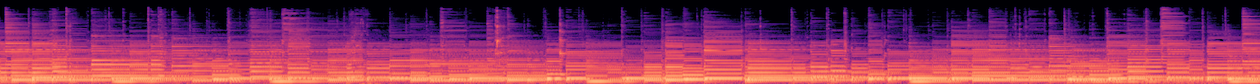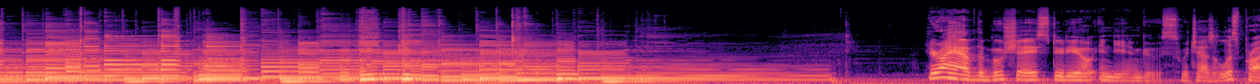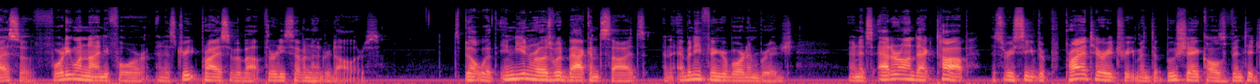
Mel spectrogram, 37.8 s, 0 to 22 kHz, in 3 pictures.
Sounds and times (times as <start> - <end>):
Speech: 21.9 - 29.0, 29.8 - 37.8.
